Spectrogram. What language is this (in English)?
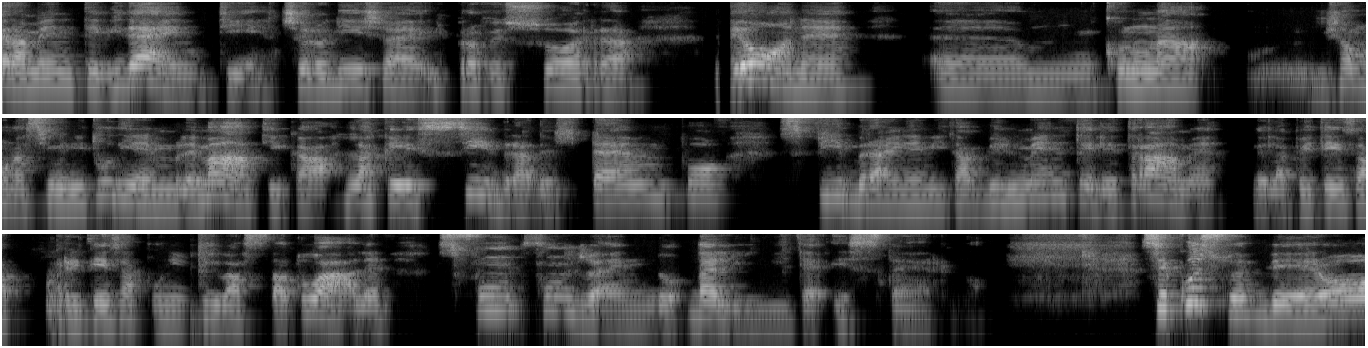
Italian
